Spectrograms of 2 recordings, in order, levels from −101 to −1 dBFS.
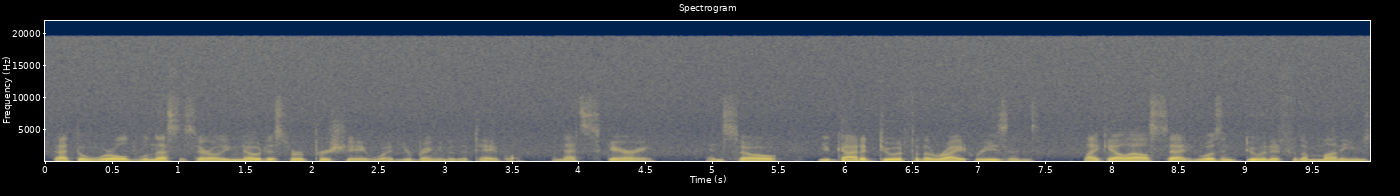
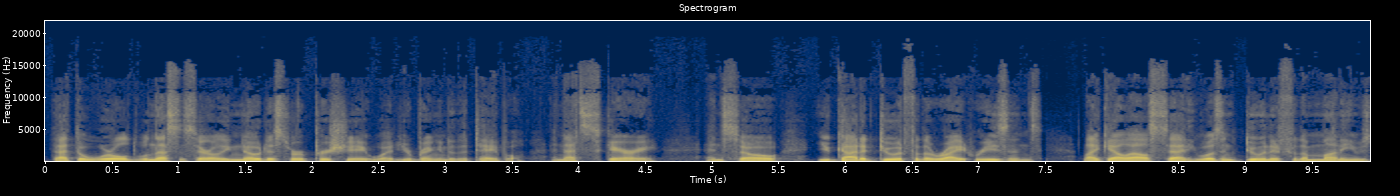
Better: second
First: hiss; noticeable; throughout; 15 dB below the speech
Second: none

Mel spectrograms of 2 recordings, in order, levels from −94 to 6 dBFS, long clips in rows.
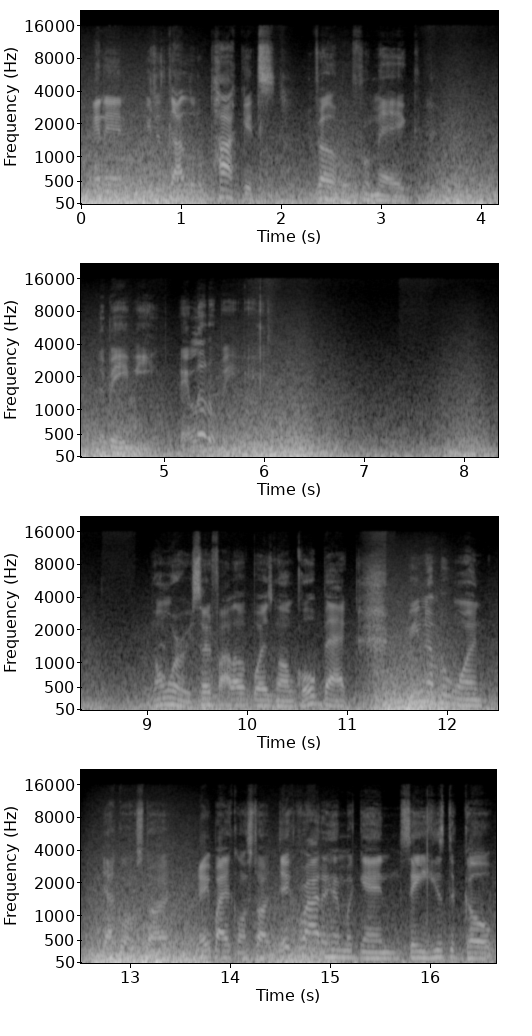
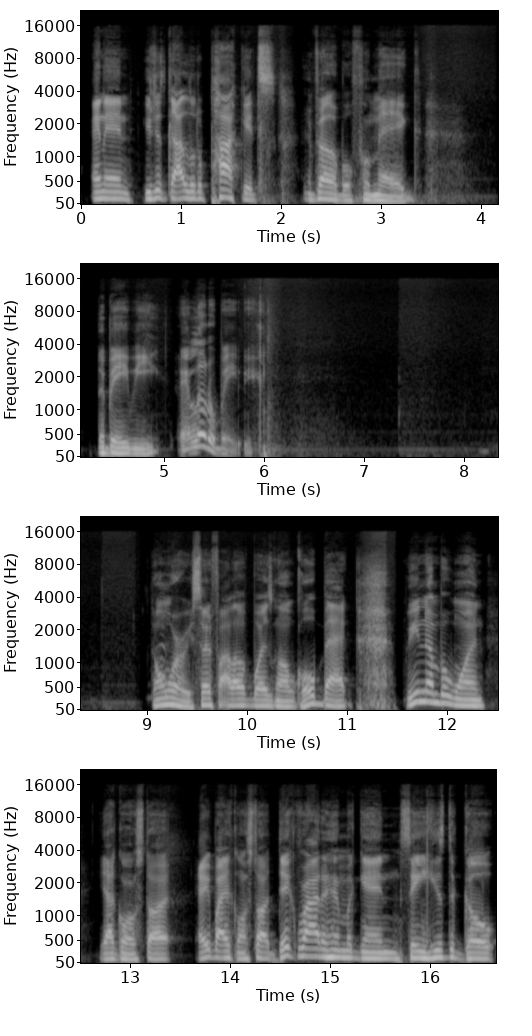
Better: second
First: wind noise on the microphone; heavy; 3 dB below the speech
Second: none

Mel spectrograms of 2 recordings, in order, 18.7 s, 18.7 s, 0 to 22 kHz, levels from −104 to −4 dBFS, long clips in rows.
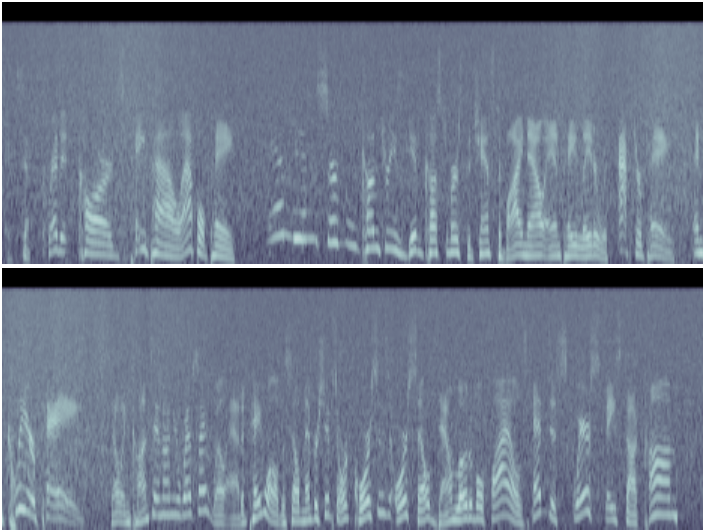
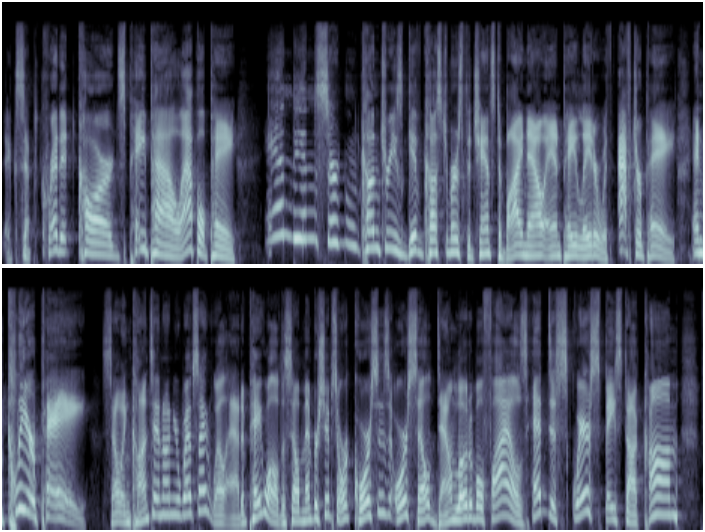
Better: second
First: hiss; loud; throughout; 2 dB below the speech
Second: none

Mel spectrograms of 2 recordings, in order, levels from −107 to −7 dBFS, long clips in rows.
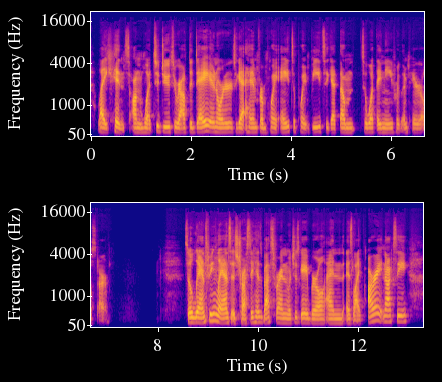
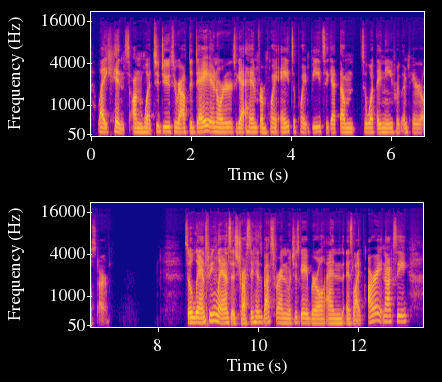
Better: second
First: thin; very slightly; fading below 250 Hz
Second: none

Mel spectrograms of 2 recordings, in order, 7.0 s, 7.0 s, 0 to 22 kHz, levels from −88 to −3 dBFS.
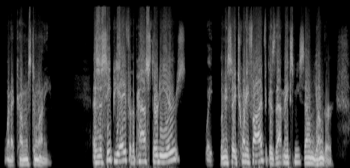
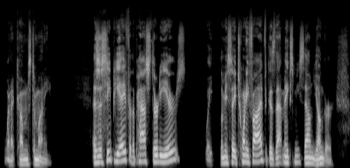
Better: second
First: distortion; heavy; 14% of the sound clipped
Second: none

